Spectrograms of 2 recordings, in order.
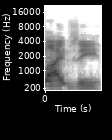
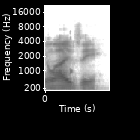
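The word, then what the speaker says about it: Livesey: Liv livy, how did he pronounce it again? Livesy. They keep saying livy.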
